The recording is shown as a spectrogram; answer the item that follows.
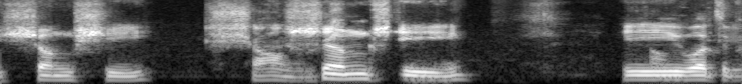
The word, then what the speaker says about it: Shang-Chi: From what I know, comic book wise, is Shang-Chi. Oh, I'm saying it wrong. It's supposed to be Shang-Chi.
